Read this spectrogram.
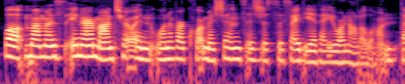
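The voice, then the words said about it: Congested voice, sounds like old man. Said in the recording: “I have a sinus infection, so I sound like an old man.”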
